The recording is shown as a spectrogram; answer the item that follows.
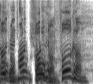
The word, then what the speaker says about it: Fulgham: Fulgham. The G is pronounced. Okay, so Travis Fulgham, he had himself a 42-yard touchdown catch from Wentz that pretty much put the game out of reach.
